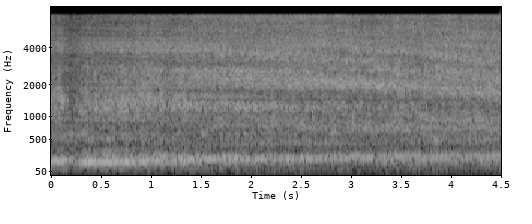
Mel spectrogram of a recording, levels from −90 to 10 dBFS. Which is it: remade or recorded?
remade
